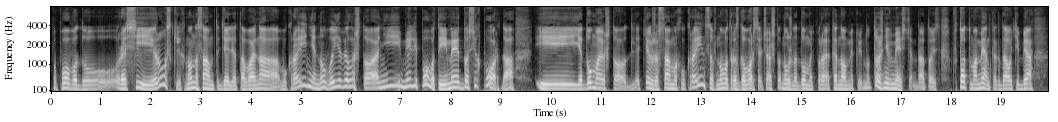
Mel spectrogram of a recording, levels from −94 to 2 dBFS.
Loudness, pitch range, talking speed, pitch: -17 LUFS, 145-175 Hz, 170 wpm, 155 Hz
